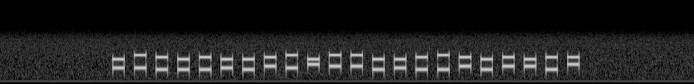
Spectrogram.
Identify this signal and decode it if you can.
DTMF, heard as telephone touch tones, dialled by machine, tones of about 120 ms, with hum. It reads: 462124186*991423818720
